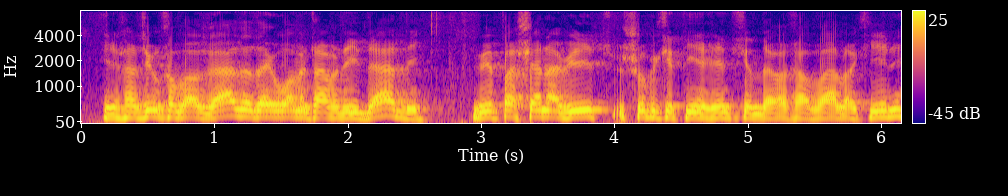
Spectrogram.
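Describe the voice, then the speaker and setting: Words come at a fairly quick pace with noticeable noise in the background. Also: man. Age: 90s. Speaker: elderly local resident. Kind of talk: oral history interview.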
